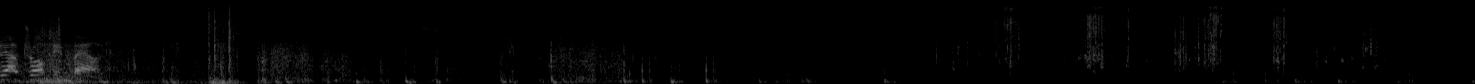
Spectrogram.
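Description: Footsteps run over dirt and then across wooden boards.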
